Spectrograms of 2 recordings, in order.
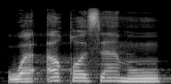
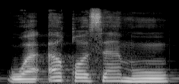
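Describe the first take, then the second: No difference in how they are said.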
